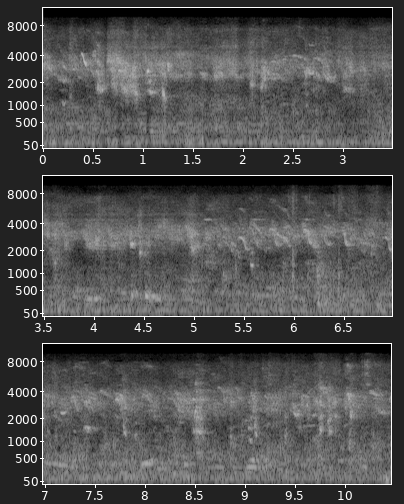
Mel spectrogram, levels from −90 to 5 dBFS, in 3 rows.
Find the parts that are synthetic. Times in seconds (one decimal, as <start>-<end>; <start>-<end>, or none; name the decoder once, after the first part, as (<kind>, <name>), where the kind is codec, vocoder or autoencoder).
0.6-2.2 (codec, SNAC); 2.9-5.1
